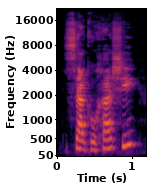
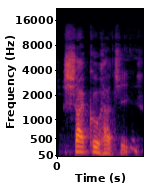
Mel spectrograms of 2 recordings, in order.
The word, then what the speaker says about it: shakuhachi: the the flute that i always said sakuhashi but you pronouncing a different shakuhachi yeah so yeah yeah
